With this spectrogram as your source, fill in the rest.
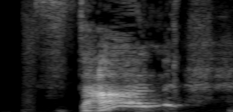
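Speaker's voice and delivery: high-pitched, soft, gushing admiring tone. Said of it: "I was like".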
